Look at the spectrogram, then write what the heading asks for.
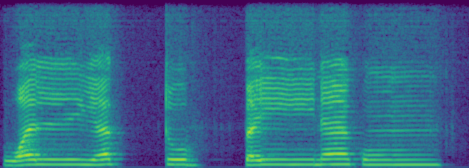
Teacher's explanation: تو اس پر بھی ایسا ہی ہے کہ جہاں یہاں دونوں با ہیں لیکن ان دونوں با کو آپس میں ملا کر جو ہے ایک ہی با کی طرح ہم اس کو ادا کریں گے، یعنی کہ ایسا پڑھتے ہوئے اس کو روانی میں پڑھتے ہوئے ایسا ہو کہ جیسے ایک با لکھی ہوئی ہے.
